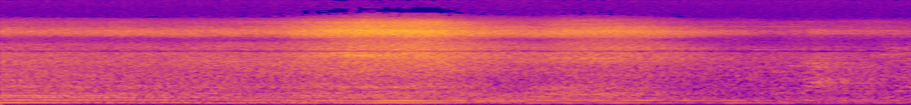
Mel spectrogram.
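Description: A car driving past: a rush of noise that swells to its loudest about halfway through and then fades, over a steady low hum.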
